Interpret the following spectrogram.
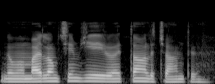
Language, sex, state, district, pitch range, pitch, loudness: Wancho, male, Arunachal Pradesh, Longding, 130-145 Hz, 135 Hz, -18 LUFS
